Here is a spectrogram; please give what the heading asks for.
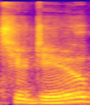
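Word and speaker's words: TeuxDeux: got this new app called to do but it's spelled like t-u-e-x-d-u-e-x weird a weird spelling but it's a to-do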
